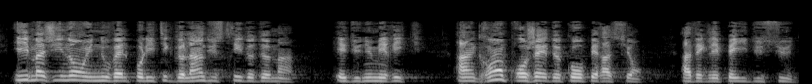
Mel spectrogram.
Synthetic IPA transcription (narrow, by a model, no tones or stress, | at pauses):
imaʒinɔ̃ynːuvɛlpɔlit̪ik̚d̪əlɛ̃d̪yst̪χid̪əd̪əmɛ̃ | ed̪ynymeʁik | ɛ̃ɡʁɑ̃pχɔʒɛd̪əkɔːpeʁasjɔ̃ | avɛklepeid̪ysyd̪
